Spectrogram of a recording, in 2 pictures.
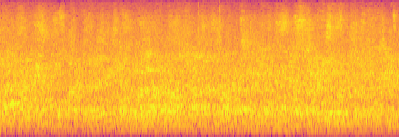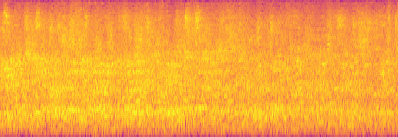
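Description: A crowd of men and women murmurs and chatters in a large hall.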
